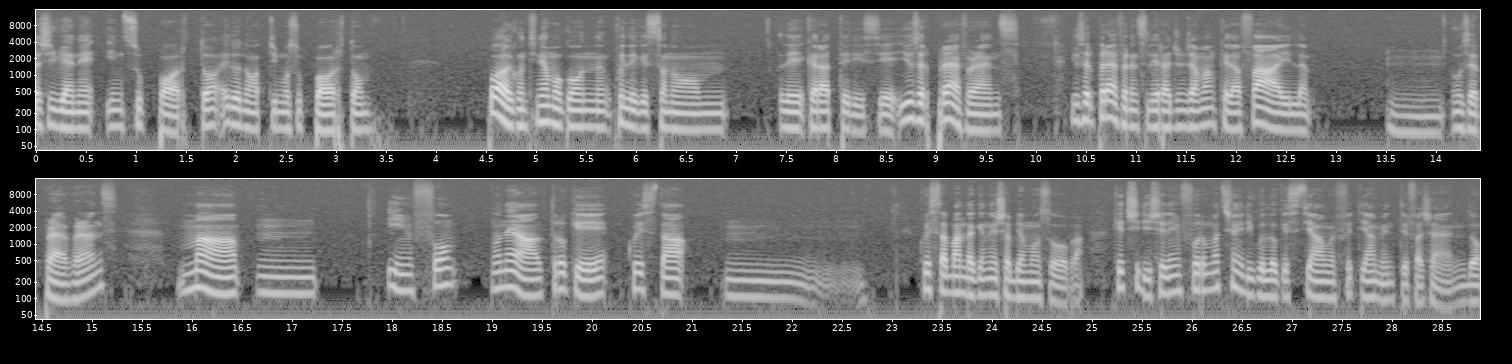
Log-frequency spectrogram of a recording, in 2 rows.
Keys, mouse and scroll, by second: 4.4-5.4 drag, 12.4-13.8 drag, 16.7-18.4 drag, 21.7-23.4 drag, 24.7-27.8 drag, 27.8-28.8 middle drag.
